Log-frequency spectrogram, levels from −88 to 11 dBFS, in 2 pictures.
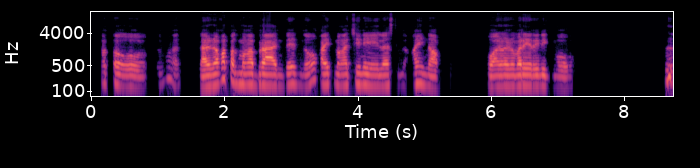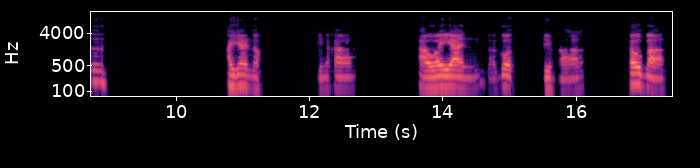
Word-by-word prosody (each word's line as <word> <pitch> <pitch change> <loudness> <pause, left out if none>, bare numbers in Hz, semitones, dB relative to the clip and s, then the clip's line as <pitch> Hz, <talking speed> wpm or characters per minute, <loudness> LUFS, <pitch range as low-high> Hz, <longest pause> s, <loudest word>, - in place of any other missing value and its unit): Totoo, 135 -7 -4 0.8
lalo 130 +1 +6
na 150 - +5
kapag 225 -6 +2
mga 155 -1 +2
branded 150 0 +4
'no? 195 +9 -5
Kahit 155 0 +1
mga 145 -1 -1
tsinelas 140 -3 -3
lang, 145 0 -25
ay 160 0 -3
naku 130 -3 -1 0.7
kung 135 - 0
ano-ano 135 0 +1
na 140 - -2
maririnig 140 -1 +1
mo. 125 -1 -10 1.4
Mm. 185 -8 -6 1.8
Ayan 140 0 0
oh. 115 - -9 0.9
Pinaka, 120 0 -6 1.0
away 130 +2 +5
yan 125 0 +3
lagot 130 +5 -3 0.4
di 120 -1 -5
ba, 110 +2 -8 0.6
ikaw 155 0 +5
ba? 120 -5 +2
140 Hz, 100 wpm, -24 LUFS, 125-150 Hz, 1.8 s, lalo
